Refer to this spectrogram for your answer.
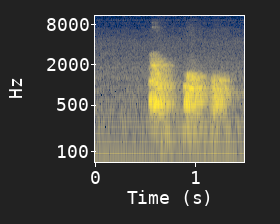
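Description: A dog barks three times in quick succession, each bark short and sharp with a slight pause between, loud against an otherwise quiet background.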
